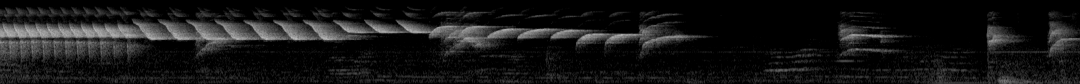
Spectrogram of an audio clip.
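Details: Canary male singing to a female to push her toward mating posture; series of rapid repeated swooping notes stepping gradually lower, then quieter gaps broken by a few short bursts.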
